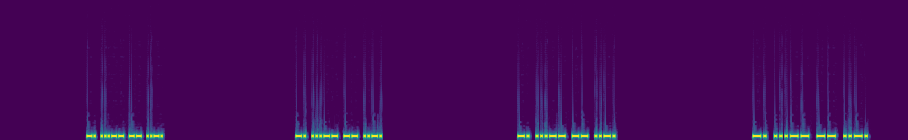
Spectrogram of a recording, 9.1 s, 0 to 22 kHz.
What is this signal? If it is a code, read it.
Morse code, heard as a keyed tone, about 58 wpm, 700 Hz. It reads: N3MF N3MF N3MF N3MF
